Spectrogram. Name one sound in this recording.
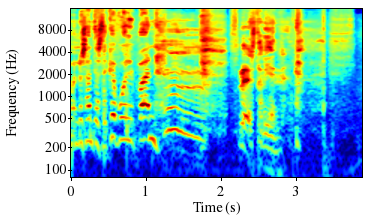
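A man answers briefly in a low voice.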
